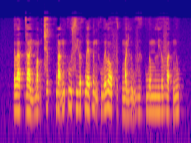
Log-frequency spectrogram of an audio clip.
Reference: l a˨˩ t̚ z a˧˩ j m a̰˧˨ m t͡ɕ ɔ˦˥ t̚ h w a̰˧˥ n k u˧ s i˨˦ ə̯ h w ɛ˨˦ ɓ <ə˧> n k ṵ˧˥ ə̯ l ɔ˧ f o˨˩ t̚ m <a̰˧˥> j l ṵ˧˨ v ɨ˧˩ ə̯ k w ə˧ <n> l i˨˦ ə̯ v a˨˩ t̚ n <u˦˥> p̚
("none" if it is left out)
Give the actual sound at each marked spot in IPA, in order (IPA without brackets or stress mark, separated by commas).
ə̰˧˨, a̰˧˨, m, u˦˥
